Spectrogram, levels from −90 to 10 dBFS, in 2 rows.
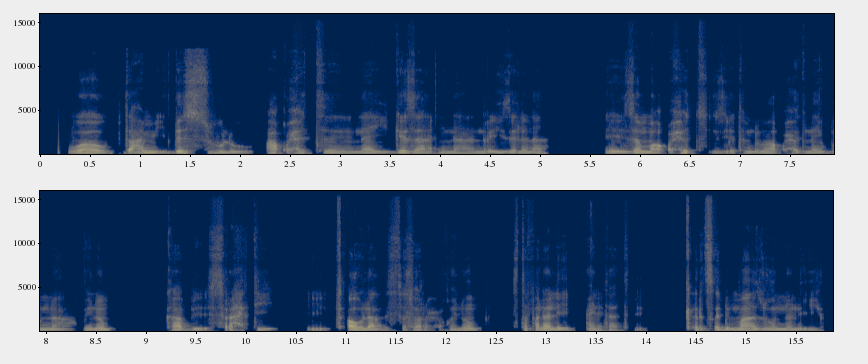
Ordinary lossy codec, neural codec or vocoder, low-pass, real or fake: Opus, 24 kbps; none; 14.4 kHz; real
